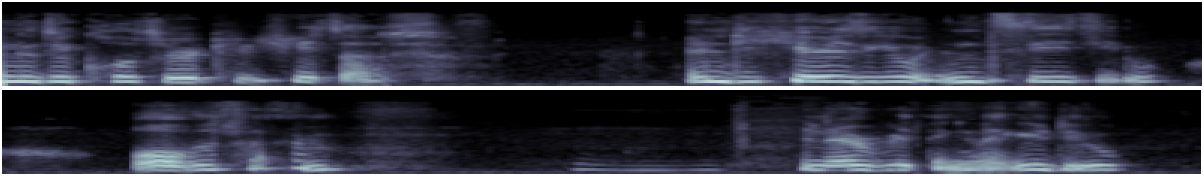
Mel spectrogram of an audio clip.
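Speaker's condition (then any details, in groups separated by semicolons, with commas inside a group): Quadriplegic cerebral palsy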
